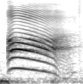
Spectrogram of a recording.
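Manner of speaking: say ah. Acted. Patient says ah.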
